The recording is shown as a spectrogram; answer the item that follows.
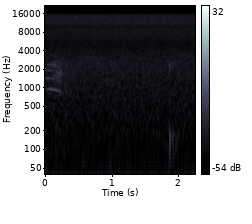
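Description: Near silence, with a faint, short, falling high call right at the start and a faint dull knock near the end.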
